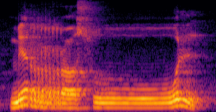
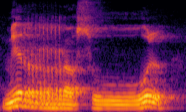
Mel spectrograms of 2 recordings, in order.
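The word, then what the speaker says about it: من رسول: Begitu juga dengan nun sukun bertemu dengan ro mir rasul. Misal. Nah, ini nun sukunnya hilang tidak ada zatnya tidak ada kemudian gunahnya juga tidak ada. Semua masuk ke huruf ro dibaca mir rasul.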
